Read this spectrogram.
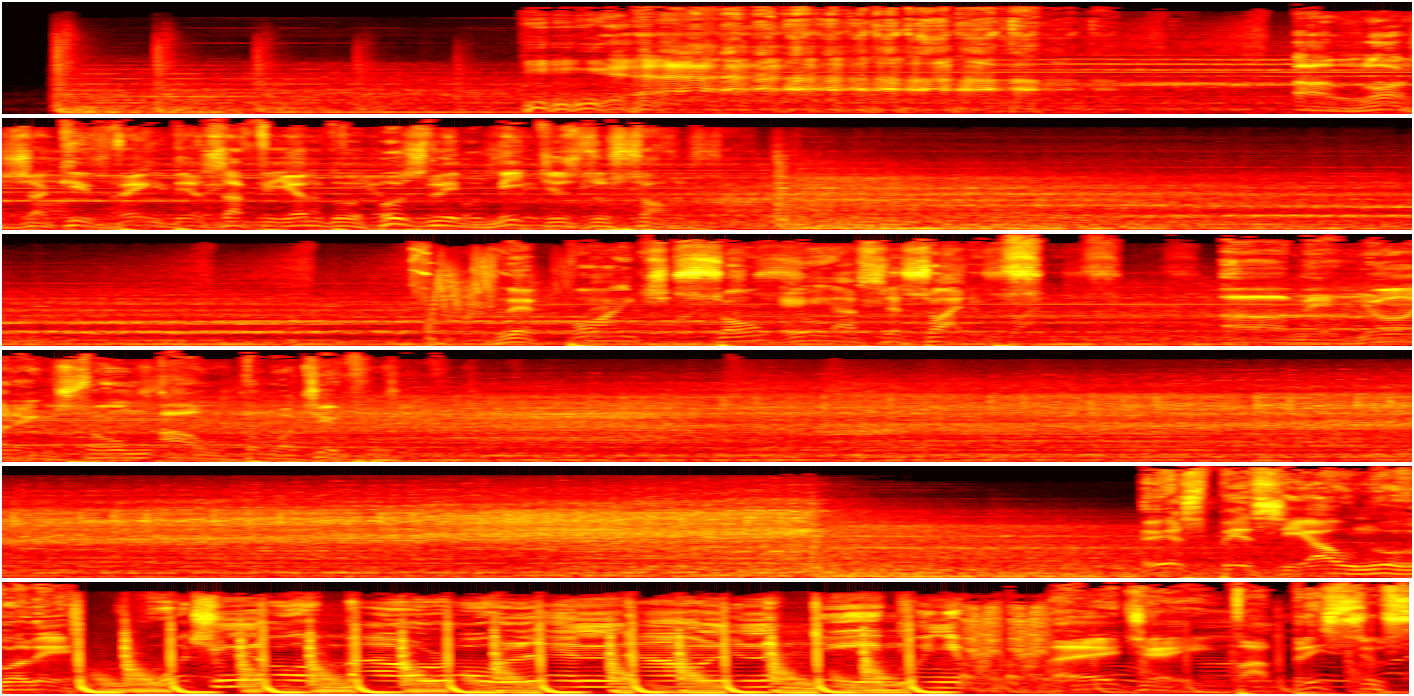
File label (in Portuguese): deep house e pisadinha; le pointe som e acessorios; funk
